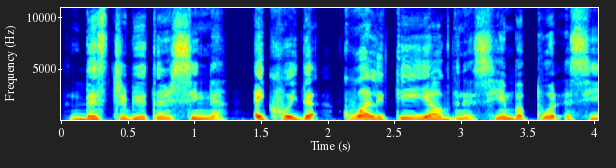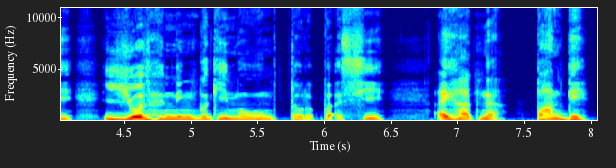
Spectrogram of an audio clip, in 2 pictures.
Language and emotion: Manipuri, disgusted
